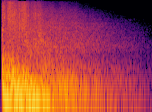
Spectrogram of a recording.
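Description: One loud cannon blast goes off: a sudden deep boom with a sharp crack that rolls and fades away over about a second and a half. No voices are heard.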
